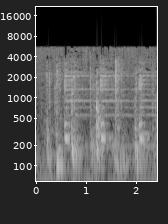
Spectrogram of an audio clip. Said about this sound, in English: I wish these stairs didn't squeak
